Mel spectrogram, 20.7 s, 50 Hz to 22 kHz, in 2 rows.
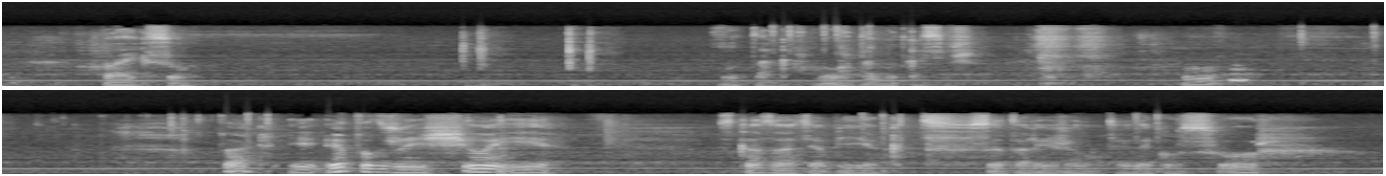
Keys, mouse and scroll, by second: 3.5 s, 6.1 click, 6.5-9.5 middle drag, 10.3-12.1 middle drag, 12.1-15.2 drag, 16.8-20.7 drag.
